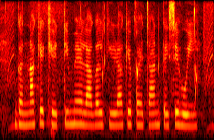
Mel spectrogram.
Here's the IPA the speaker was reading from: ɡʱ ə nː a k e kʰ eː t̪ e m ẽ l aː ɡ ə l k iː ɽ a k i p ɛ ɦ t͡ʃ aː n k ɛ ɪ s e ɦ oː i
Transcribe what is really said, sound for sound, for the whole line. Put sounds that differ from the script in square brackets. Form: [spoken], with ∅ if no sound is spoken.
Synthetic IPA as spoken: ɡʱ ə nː a k e kʰ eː t̪ [i] m ẽ l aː ɡ ə l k iː ɽ a k [e] p ɛ ɦ t͡ʃ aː n k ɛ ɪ s e ɦ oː i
